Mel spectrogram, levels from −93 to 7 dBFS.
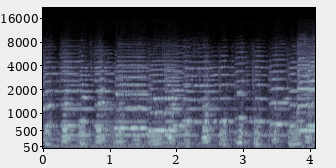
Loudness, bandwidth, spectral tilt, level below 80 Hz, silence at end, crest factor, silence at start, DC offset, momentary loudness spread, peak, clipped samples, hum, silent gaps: -25 LUFS; 10 kHz; -5.5 dB/octave; -48 dBFS; 0 s; 14 dB; 0 s; under 0.1%; 6 LU; -12 dBFS; under 0.1%; none; none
